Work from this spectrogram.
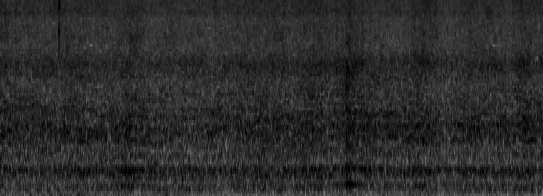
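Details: Small wildlife garden in Crookes with bees: a level, continuous buzzing drone, one short brighter buzz rising out of it midway, plus two faint sharp ticks.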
